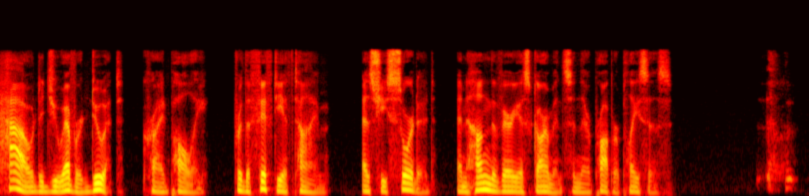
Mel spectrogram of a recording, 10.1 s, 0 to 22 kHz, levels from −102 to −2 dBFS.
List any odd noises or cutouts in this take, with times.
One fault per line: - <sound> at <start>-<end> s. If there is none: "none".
- cough at 9.4-10.0 s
